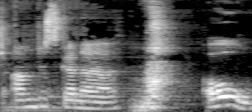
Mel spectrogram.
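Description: A small dog gives a few short barks and yips in the background while someone talks over them indoors.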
